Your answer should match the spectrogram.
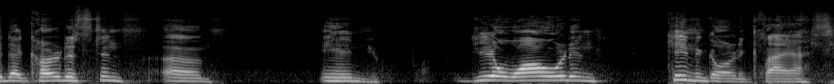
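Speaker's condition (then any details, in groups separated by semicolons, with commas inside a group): Cerebral palsy; diagnosed at about age two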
